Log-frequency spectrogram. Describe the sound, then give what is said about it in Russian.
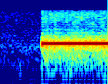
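A telephone ringback tone plays while a call is being connected and goes unanswered. After a short silence, a steady, loud, low-pitched single tone begins and holds unbroken to the end. “Так я соединяю сейчас. Они трубку не берут.”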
